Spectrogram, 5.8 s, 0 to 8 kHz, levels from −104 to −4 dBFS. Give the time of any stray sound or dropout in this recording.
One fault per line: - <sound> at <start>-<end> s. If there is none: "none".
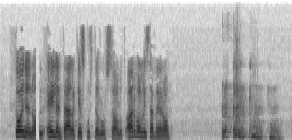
- dropout at 0.7-0.8 s
- throat clearing at 4.4-5.7 s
